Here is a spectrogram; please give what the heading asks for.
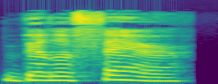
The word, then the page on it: bill of fare: American English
